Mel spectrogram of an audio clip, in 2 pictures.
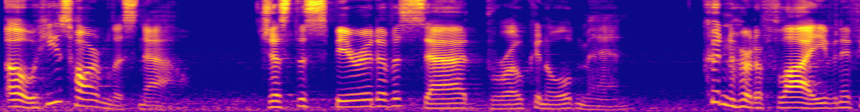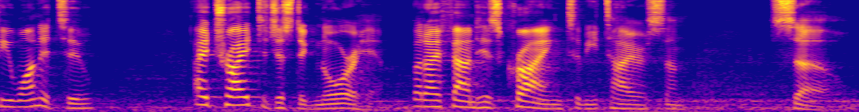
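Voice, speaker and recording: A man's voice: mid-range voice, big pitch swings. A mysterious keeper of a haunted house, played by a man, teases the listener with sinister glee. His mid-range voice stretches words theatrically, as in an immersive horror audio drama. There is audible background noise in the recording. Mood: gloating menace. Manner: teasing, drawn-out words, theatrical asides to the listener. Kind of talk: scripted immersive audio roleplay, storytelling.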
